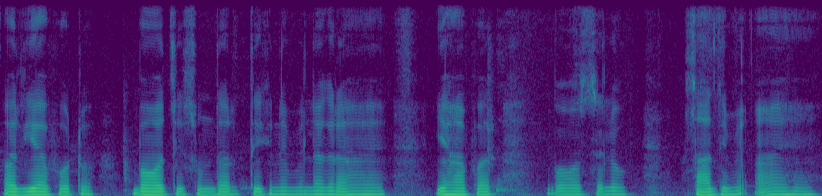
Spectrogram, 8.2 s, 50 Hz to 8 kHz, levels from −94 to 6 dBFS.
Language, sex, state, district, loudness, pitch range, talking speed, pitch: Hindi, male, Bihar, Kishanganj, -32 LUFS, 125-135 Hz, 145 wpm, 125 Hz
